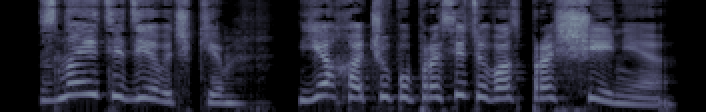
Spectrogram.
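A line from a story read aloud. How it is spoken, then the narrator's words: Irritated. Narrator (Russian): она также раздраженно продолжила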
